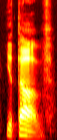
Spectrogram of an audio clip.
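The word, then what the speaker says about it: יתב: be written with a delegation is therefore therefore pronounced as a v yatav it's like the hebrew word yeshav for you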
